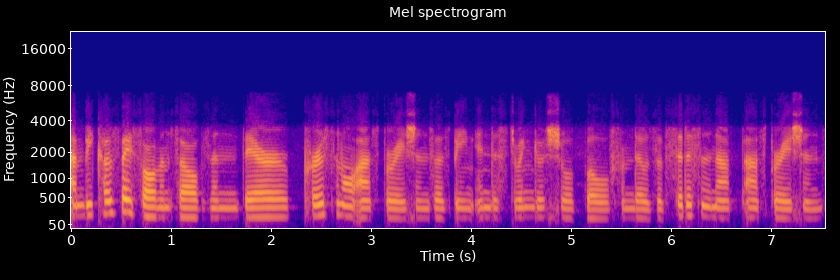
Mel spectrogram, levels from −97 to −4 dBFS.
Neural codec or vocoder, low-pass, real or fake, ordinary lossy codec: none; 7.2 kHz; real; Opus, 64 kbps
